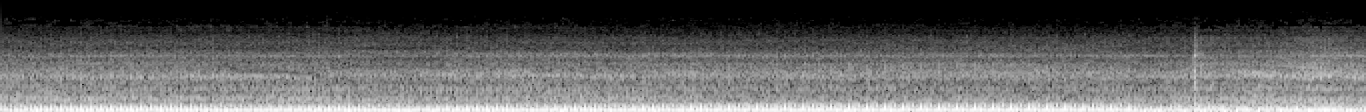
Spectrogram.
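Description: Harley-Davidson Breakout's V-twin engine running steadily while the motorcycle rides through curves. Near the end the engine note dips and breaks up for about a second, with a single short click, before it steadies again.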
